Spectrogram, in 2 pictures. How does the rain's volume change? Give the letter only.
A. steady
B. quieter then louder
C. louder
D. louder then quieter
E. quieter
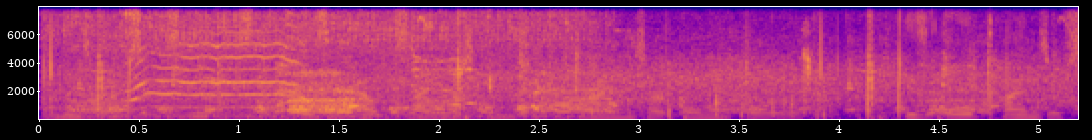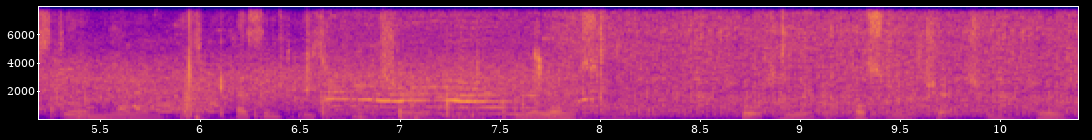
A.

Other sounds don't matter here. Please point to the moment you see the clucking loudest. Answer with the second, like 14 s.
1 s.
